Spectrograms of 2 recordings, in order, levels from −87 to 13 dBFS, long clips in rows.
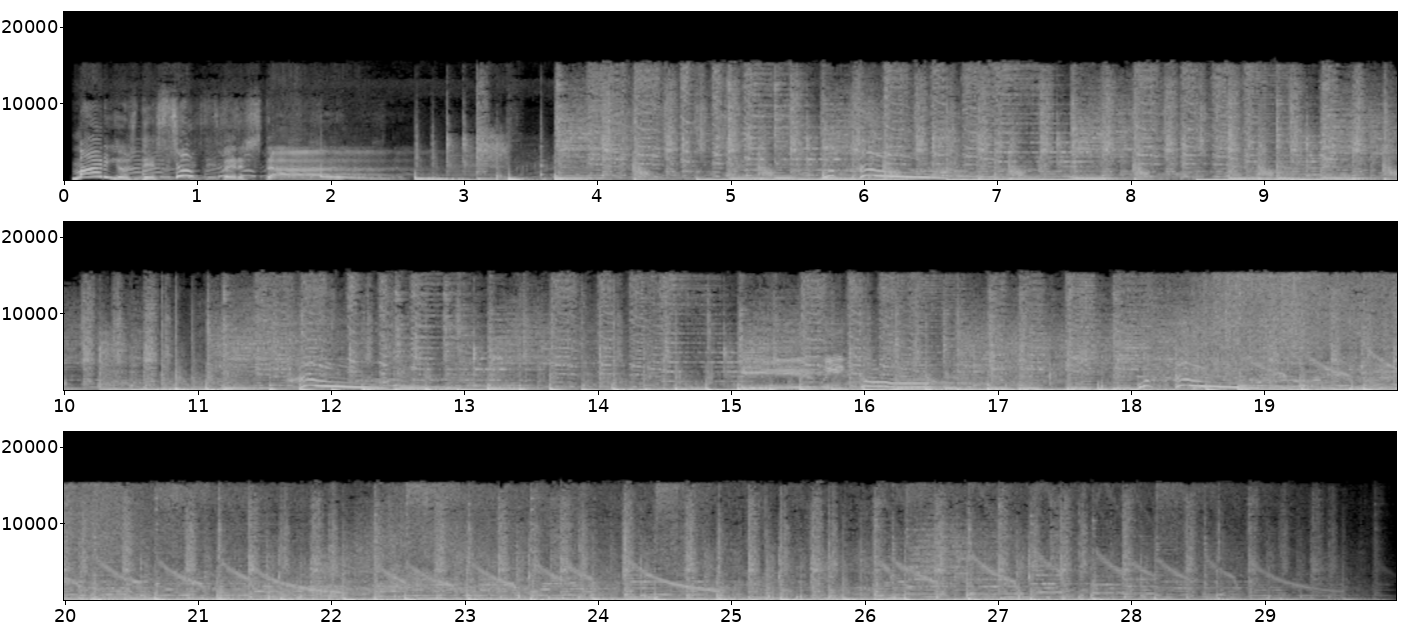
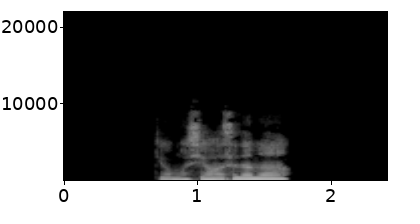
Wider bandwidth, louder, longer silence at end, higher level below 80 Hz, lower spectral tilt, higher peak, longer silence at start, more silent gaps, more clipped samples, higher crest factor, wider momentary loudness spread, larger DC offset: first, 16 kHz vs 9.2 kHz; first, -13 LUFS vs -25 LUFS; second, 0.1 s vs 0.75 s; first, -28 dBFS vs -78 dBFS; about the same, -4 dB/octave vs -5 dB/octave; first, 0 dBFS vs -12 dBFS; second, 0.05 s vs 0.7 s; neither; neither; about the same, 14 dB vs 14 dB; second, 6 LU vs 11 LU; neither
